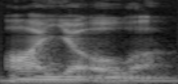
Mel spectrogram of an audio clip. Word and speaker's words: Iraola: I think it's Iraola. No, it's with an R, but I looked up how to pronounce it. Apparently, it's like Iraola.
